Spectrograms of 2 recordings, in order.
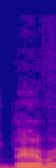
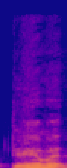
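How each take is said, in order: First: A lighter mock frustrated "Damn it"; mild curse. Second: Sharp high exasperated curse; bursting out in frustration; frustrated curse. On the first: Retelling the joke again, a milder mock frustrated curse. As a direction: toss off the curse half-heartedly. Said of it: "Then somebody goes". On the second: Retold or imitated. Retelling the sitcom, a character blurts it out in sharp high frustration. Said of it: "you hear somebody go".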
